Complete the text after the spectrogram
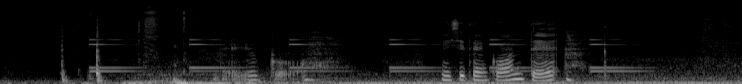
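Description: Car dashboard buttons beep as they are pressed.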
